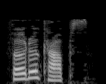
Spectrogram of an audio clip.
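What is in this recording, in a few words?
"photocopies", British English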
